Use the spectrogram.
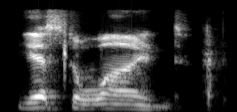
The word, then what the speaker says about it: Yesterwynde: Yesterwynde, how I pronounce that? Yesterwynde.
